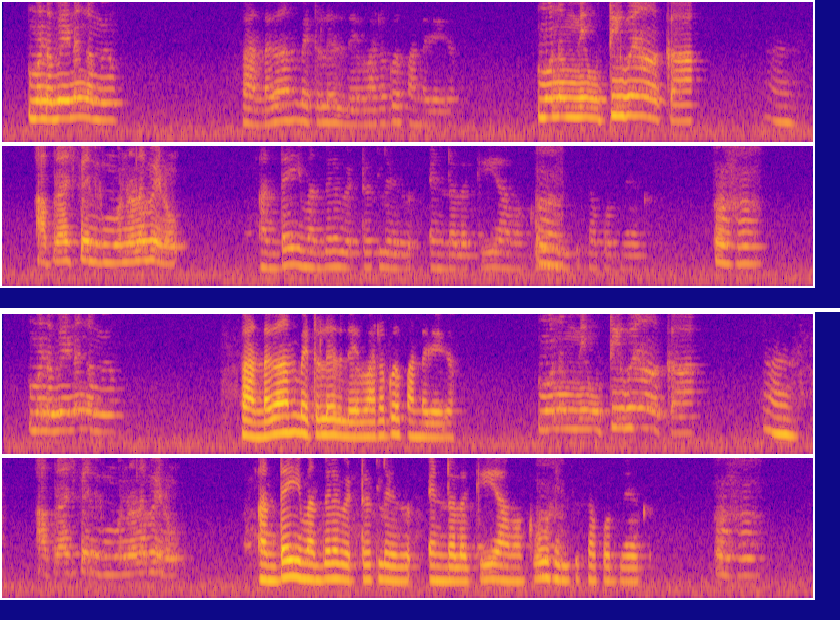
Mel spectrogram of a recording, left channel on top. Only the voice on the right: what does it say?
పండగా అని పెట్టలేదులే వాళ్ళక్ గూడా పండుగేగా
ఆహ్
అంటే ఈ మధ్యల పేట్టట్లేదు ఎండలకి ఆమె కూ
హెల్త్ సపోర్ట్ జేయక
